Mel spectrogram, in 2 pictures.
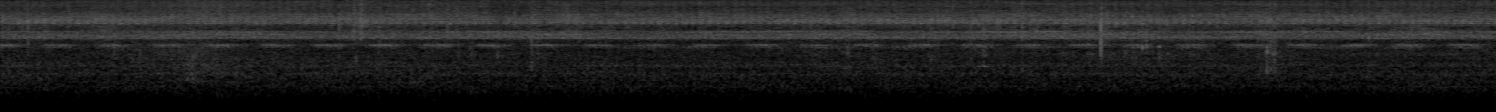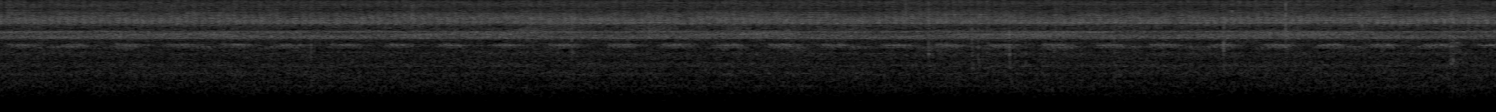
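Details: Night insect chorus with a campfire, a continuous high-pitched ringing and evenly pulsed trilling chirps repeating throughout, joined by occasional soft pops from the fire.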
